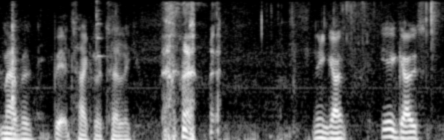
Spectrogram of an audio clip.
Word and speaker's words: tagliatelle: No, I just let them have a bit of tagliatelle. There you go. Here goes, Nelly. Tagliatelle. Tagliatelle. There you go. But there's no G. No, there is a G. You don't pronounce it hard.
